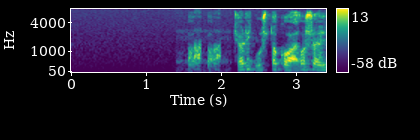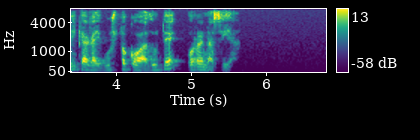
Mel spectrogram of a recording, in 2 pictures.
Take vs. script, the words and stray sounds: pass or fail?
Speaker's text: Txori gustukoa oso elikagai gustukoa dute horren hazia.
fail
